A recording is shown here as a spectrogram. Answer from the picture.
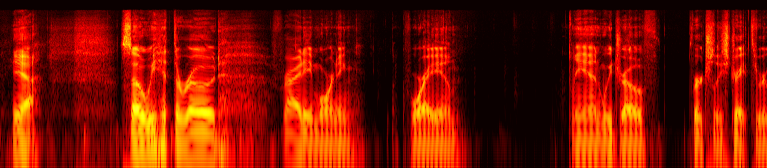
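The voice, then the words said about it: Fading, tired voice. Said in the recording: “I can already tell my voice is starting to fade”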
